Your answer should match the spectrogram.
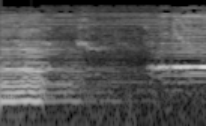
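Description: A man singing a folk song holds a note that ends about half a second in. After a short lull, a steady, high sustained instrument note begins about a second and a half in.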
